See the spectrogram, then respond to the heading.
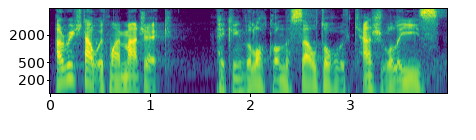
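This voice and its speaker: A man reading first-person fiction aloud with steady, dramatic storytelling. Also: fairly low pitch, a little fast. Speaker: audiobook reader.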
